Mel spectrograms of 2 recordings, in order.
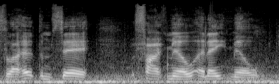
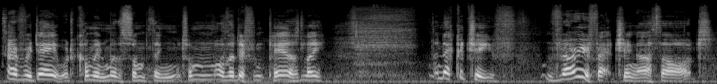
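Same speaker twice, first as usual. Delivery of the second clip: much higher, dreamy and fussy; much higher puppet voice swooning over a neckerchief; prissy high puppet voice; 7 semitones higher than usual. Acted. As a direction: gush about Kenneth like a prim puppet. High puppet voice held over many lines.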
